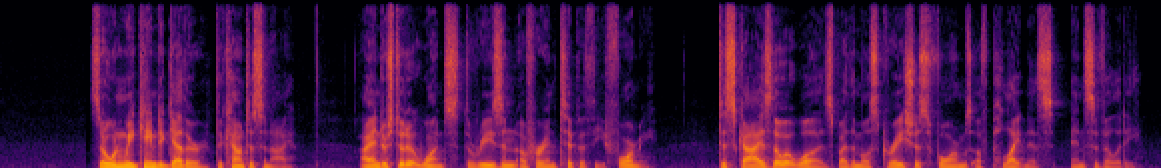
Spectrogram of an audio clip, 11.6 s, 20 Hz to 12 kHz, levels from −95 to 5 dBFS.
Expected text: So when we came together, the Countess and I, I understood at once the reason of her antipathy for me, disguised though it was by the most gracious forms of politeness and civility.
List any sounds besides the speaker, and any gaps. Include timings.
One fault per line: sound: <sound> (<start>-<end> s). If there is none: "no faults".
no faults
